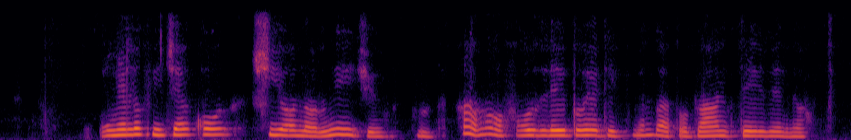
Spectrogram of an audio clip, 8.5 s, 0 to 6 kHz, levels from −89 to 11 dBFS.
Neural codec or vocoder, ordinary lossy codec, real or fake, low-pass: codec, 16 kHz in and 24 kHz out, 0.8 kbps, FocalCodec, streaming, 65536 codes; Opus, 64 kbps; fake; 5.4 kHz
